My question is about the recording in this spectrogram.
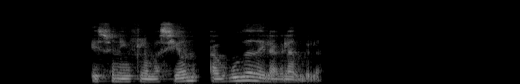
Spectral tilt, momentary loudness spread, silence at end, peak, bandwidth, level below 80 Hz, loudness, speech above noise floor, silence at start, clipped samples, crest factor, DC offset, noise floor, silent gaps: -3 dB/octave; 10 LU; 2 s; -18 dBFS; 7.6 kHz; -78 dBFS; -35 LUFS; over 55 dB; 0.9 s; under 0.1%; 20 dB; under 0.1%; under -90 dBFS; none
